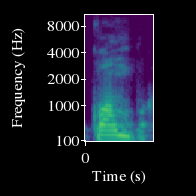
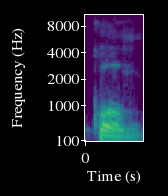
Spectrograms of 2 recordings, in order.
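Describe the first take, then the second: First: The word ends with an audible b sound. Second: The word ends on m with no b sound. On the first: The speaker calls it wrong. "কম্ব না" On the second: The speaker calls it right. "বি হচ্ছে নীরব।"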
